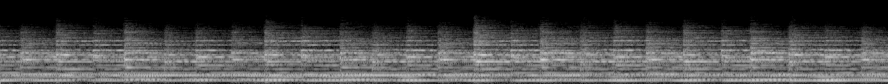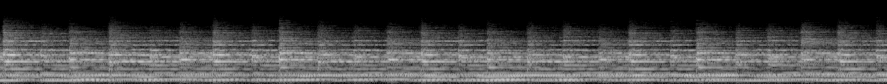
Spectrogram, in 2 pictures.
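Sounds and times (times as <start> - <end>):
bells: 0.0 - 17.7.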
